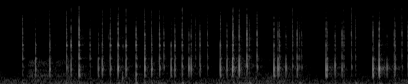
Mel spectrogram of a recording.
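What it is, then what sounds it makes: Hard plastic case. A small, hand-sized hard black plastic case, likely hollow, is held in both hands beside the microphone and tapped with long acrylic nails. The result is a fast, uneven run of crisp, dry clicks with a hollow mid-pitched knock around 740 Hz and bright edges. Each click dies away almost instantly over a faint background hiss.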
